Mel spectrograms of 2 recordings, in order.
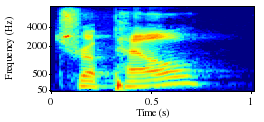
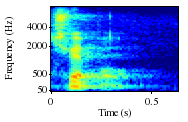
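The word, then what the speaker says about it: Tripel: Trappel is incorrect in irksome to the internet. It is pronounced triple.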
